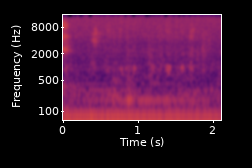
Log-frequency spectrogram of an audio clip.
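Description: A pause in speech filled with the steady low hum and hiss of an old recording, with a brief click at the start.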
